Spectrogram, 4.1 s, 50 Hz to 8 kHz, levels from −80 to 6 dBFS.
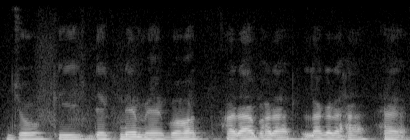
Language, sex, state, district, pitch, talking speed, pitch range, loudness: Hindi, male, Bihar, Patna, 115 Hz, 145 wpm, 115-120 Hz, -15 LUFS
